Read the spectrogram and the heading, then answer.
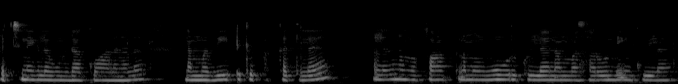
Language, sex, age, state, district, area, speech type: Tamil, female, 30-45, Tamil Nadu, Mayiladuthurai, urban, spontaneous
